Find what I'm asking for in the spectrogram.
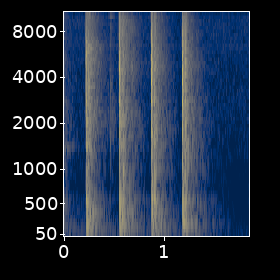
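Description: Four sharp, evenly spaced hammer blows ring out, each with a bright impact and a short decaying ring, with no voices present.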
